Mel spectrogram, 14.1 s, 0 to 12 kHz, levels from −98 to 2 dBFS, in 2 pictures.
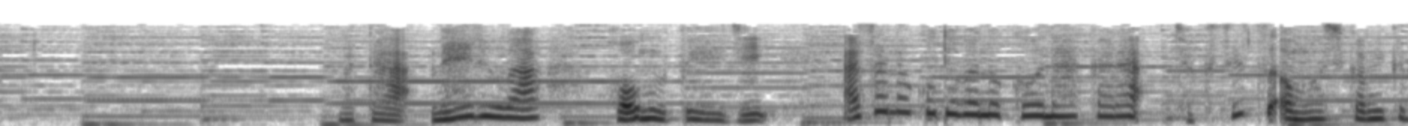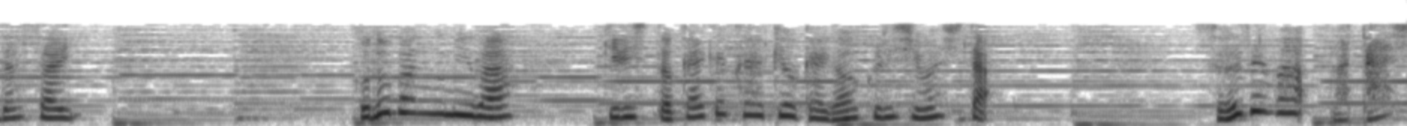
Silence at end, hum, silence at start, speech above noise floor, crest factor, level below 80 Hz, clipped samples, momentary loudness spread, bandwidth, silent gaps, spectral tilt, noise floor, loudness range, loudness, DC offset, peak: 0 s; none; 0 s; 21 dB; 22 dB; -50 dBFS; under 0.1%; 20 LU; 6.2 kHz; none; -6 dB/octave; -43 dBFS; 2 LU; -22 LUFS; under 0.1%; -2 dBFS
